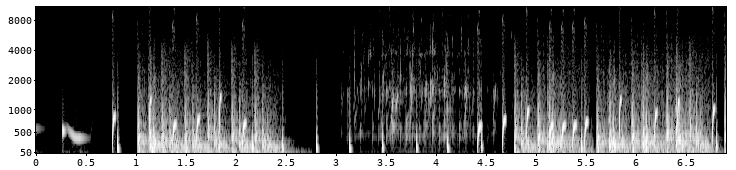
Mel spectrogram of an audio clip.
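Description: Menu clicks and pops sound quickly one after another.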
